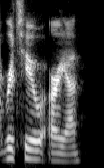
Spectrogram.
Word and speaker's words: Ritu Arya: tell, how do we discuss, again, say her name, Ritu Arya? Am I saying that correctly? – Yeah, Ritu Arya.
